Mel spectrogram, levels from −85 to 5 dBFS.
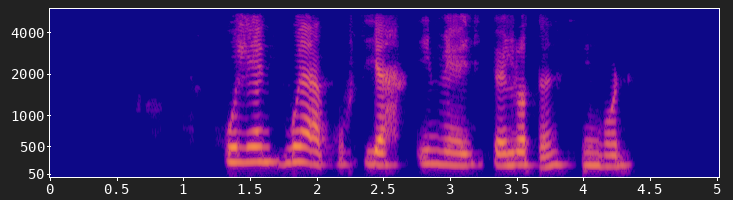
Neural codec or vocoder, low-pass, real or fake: codec, 16 kHz in and 24 kHz out, 0.6 kbps, FireRedTTS-2 codec; 5.4 kHz; fake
